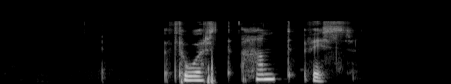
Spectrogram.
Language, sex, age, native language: Icelandic, female, 30-39, Icelandic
